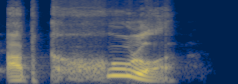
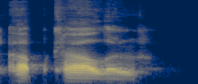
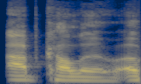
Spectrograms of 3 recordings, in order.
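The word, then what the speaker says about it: Apkallu: Yeah, and Heiser pronounces that Apkalu. – Apkalu, okay, yes.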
